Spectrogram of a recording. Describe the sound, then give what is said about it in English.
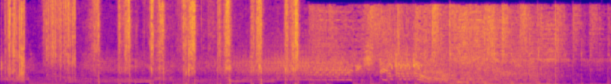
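Playing cards are shuffled: a series of crisp, papery riffles in quick bursts, then a longer continuous cascade of cards, with a low rumble entering near the end. “It's time to shuffle up and deal”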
